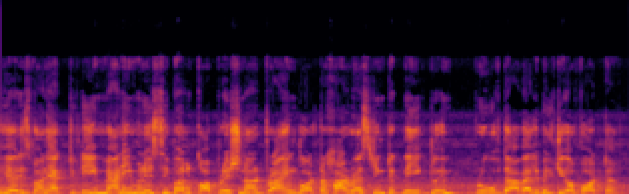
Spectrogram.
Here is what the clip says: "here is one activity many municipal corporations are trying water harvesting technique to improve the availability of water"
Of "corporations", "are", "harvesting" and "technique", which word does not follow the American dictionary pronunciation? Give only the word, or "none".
corporations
